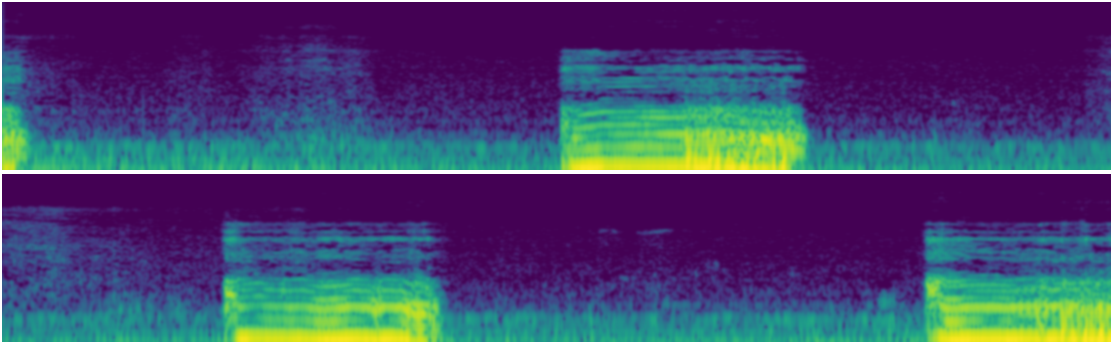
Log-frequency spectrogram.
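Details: Finnley, a Bulldog, asleep and snoring: three loud rattling snores of over a second each, coming roughly every four to five seconds, with quiet breaths between, indoors.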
